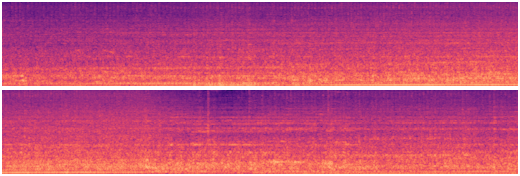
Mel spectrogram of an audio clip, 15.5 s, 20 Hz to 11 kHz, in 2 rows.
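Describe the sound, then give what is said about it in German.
A small rail draisine departs on a white signal and rolls along the tracks at about 40 km/h with a steady mechanical drone and low engine hum, the sound shifting and thinning partway through as it rolls on. “Sobald dann weiß ist, so wie jetzt hier, dann ist das der Abfahrtsbefehl.”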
